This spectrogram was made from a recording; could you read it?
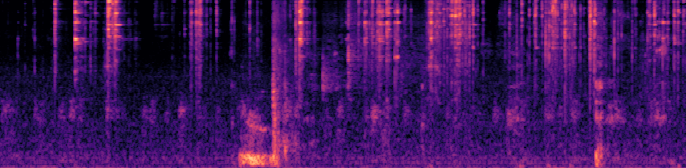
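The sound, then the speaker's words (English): A ring of very old keys jangles in irregular bursts of bright metallic clinking throughout, interrupted midway by a short, low rumbling thud. “It's keys, brother.”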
